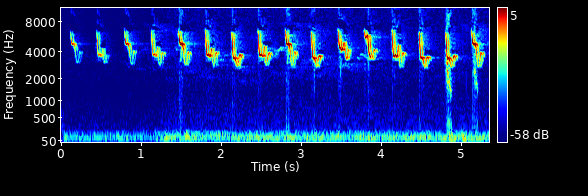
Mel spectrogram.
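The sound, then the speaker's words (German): Eurasian siskin song: a steady run of about a dozen short, high, down-slurred chirps, evenly spaced and clear, over a faint low background rumble with no talking. “Z ist richtig. Z, Z, Z. Micha, komm. Zeisig.”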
